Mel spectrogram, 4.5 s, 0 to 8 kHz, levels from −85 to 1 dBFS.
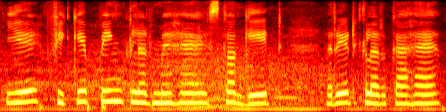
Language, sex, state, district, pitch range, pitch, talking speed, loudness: Hindi, female, Jharkhand, Deoghar, 240-270 Hz, 255 Hz, 175 wpm, -12 LUFS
